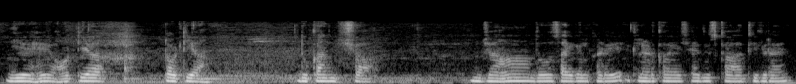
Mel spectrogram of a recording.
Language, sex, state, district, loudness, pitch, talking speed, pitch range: Hindi, male, Odisha, Malkangiri, -18 LUFS, 145 Hz, 145 wpm, 135-150 Hz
